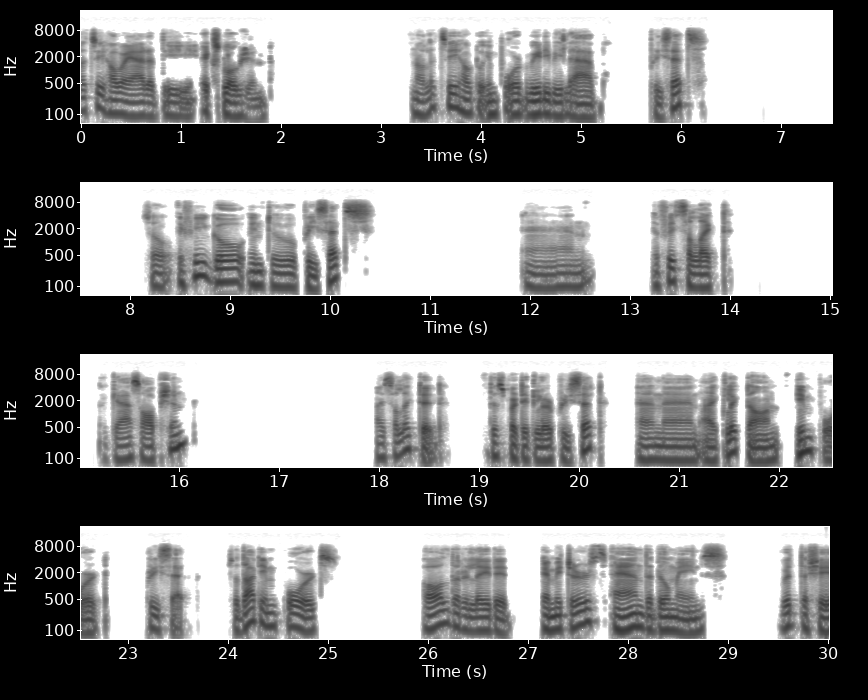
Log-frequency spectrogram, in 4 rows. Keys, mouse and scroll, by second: 5.9 n, 9.1 click, 12.3 click, 13.3-14.8 drag, 16.2-19.0 drag, 21.8 click.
